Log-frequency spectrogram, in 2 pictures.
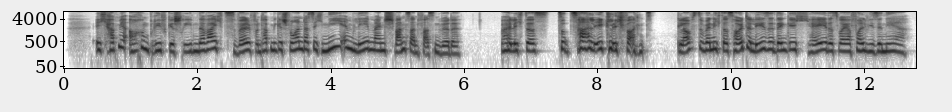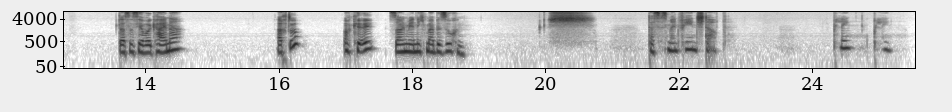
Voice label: Real Synchron Art House Flappsig

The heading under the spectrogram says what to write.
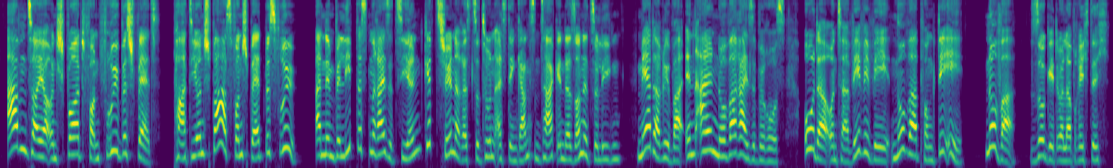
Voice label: Werbung Energetisch

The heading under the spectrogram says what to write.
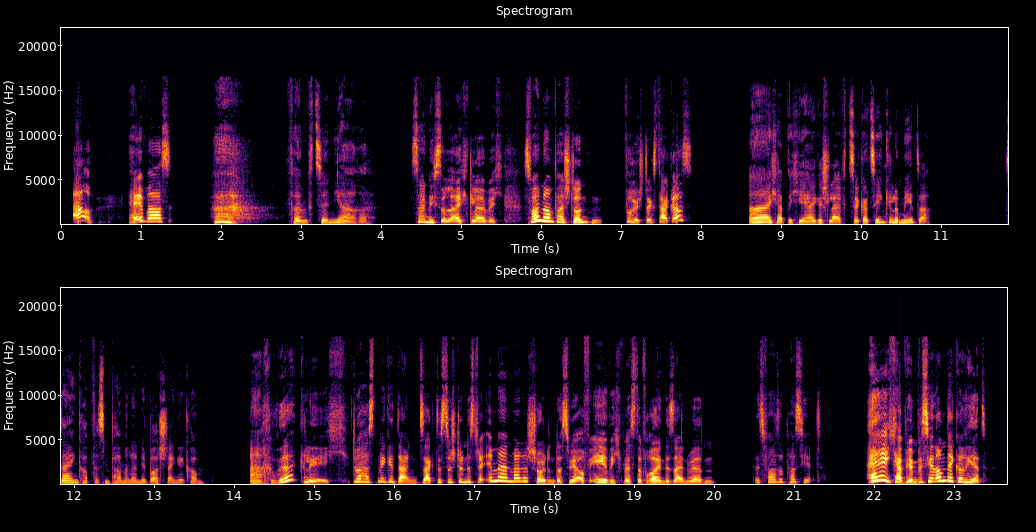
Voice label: Animation Aufgekratzt

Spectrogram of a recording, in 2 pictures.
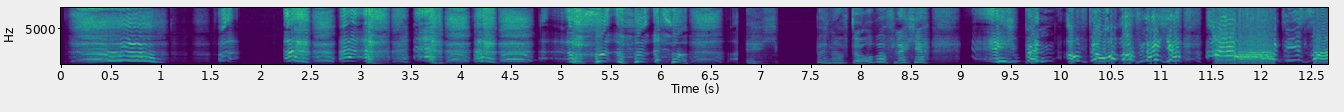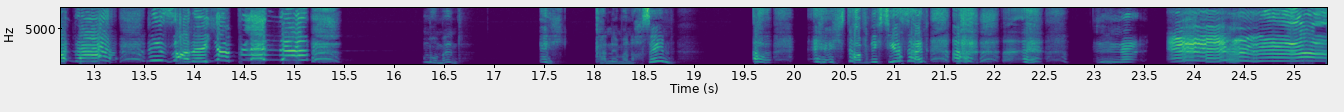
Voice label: Animation Panisch

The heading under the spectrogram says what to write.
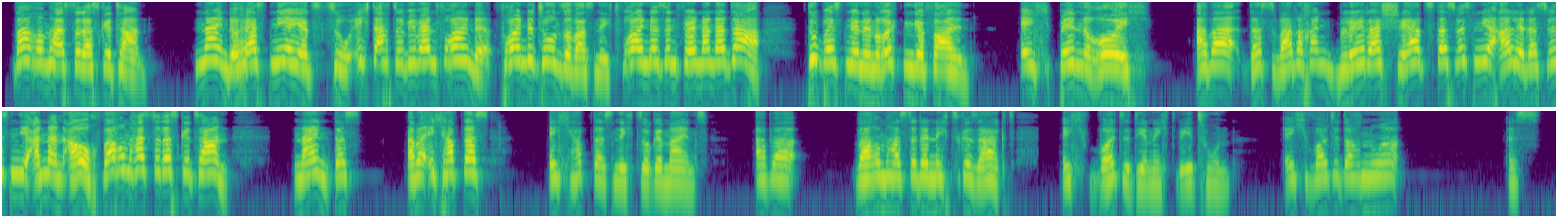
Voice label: Anime Jugendlicher Junge

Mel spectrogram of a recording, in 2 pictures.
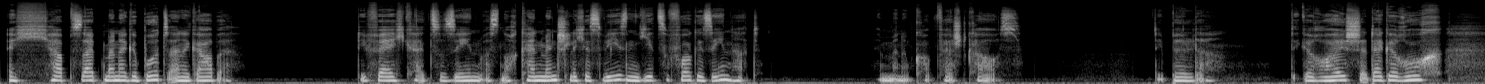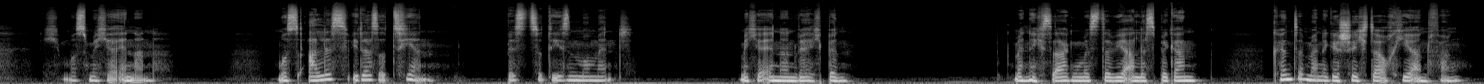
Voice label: Gametrailer Drama

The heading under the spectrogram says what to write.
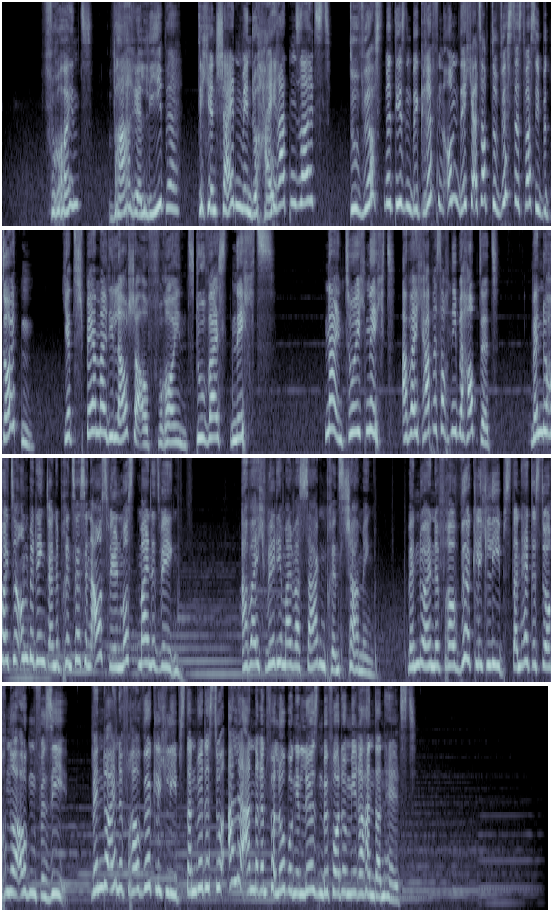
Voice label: Animation Emotional

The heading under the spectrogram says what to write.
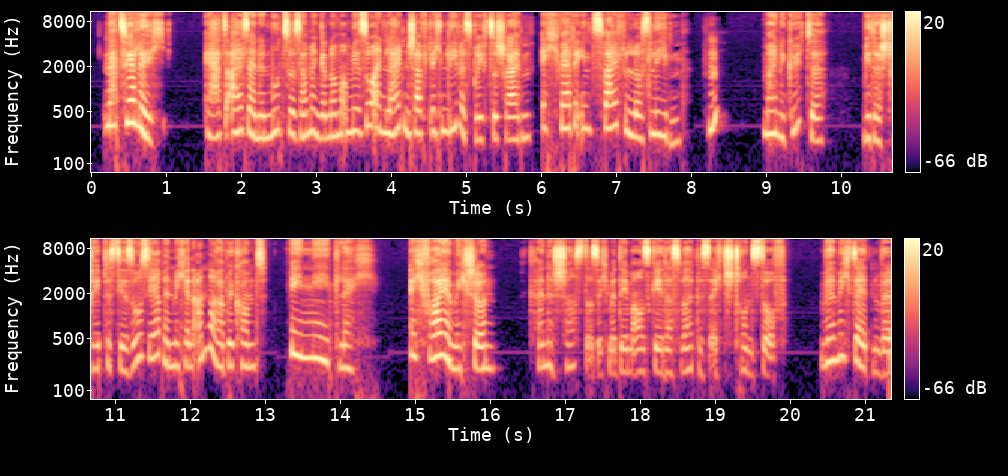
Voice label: Anime Hinterlistig

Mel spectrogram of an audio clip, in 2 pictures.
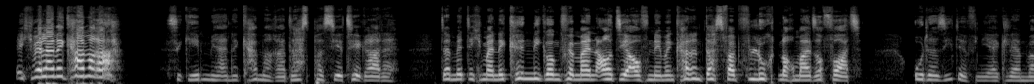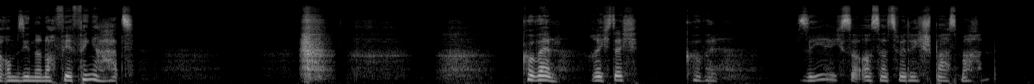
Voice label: Real Synchro Drohend

